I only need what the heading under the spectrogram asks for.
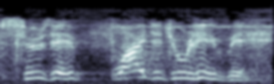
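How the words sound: It is said with strong emotion.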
